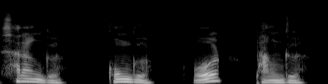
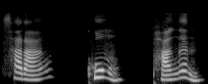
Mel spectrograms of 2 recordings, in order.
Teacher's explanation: final 이응 is a nasal ending, like 엔징, without a hard G release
